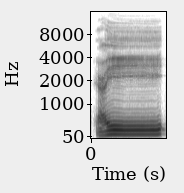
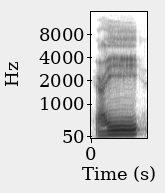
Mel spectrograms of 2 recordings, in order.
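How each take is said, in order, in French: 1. La voyelle est tenue pendant quatre temps. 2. La voyelle est tenue pendant deux temps. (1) "c'est quatre temps" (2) "deux temps"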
